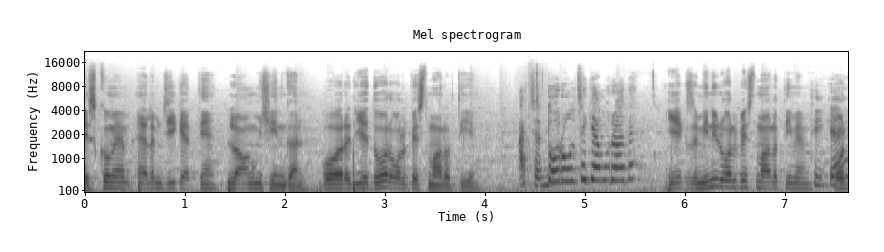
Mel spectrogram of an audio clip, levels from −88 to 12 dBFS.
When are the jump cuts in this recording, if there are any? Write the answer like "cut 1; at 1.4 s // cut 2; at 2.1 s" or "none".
cut 1; at 1.3 s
